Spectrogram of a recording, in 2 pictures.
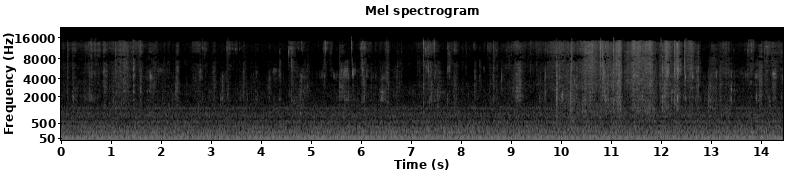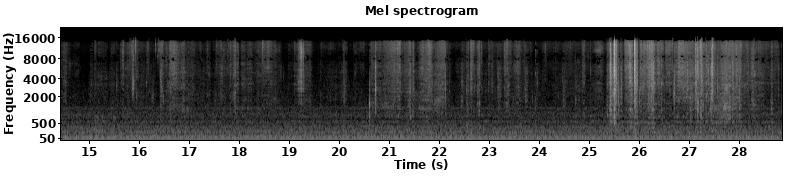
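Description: Close-up eating of a Big Mac: biting and chewing, with small rustles and crackles from its paper wrapper and cardboard box. A louder burst of crinkling comes near the end. Under it all is a steady low hum.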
